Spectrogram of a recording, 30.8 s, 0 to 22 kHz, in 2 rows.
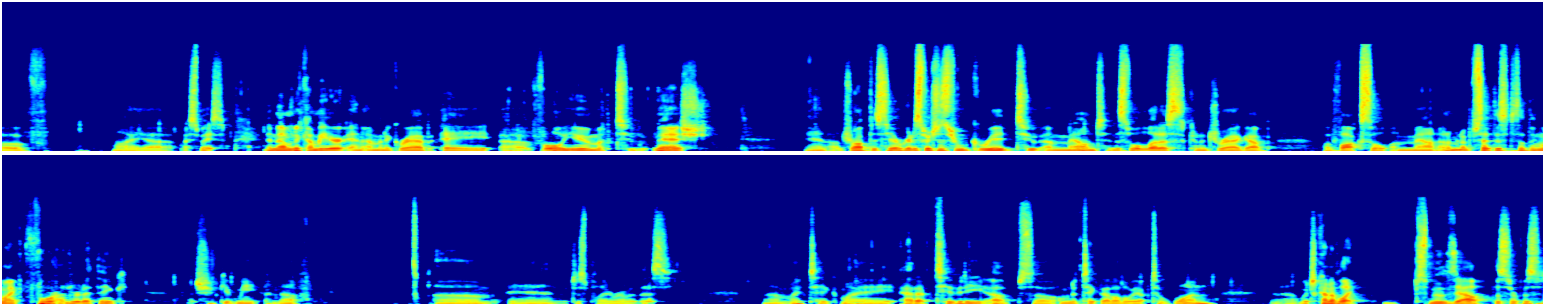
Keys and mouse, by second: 1.3 middle click, 1.7 middle click, 1.9 middle click, 2.3 middle click, 2.8 shift+a, 6.4 Down, 8.4 click, 9.4-10.2 drag, 10.7 click, 11.2 click, 12.9 click, 14.1-16.0 drag, 15.8 KP_0, 16.8 click, 17.2 shift+click, 17.7 middle click, 18.0 middle click, 18.2 shift+click, 18.8 middle click, 19.6-21.6 drag, 23.1 shift+click, 24.1 click, 25.2 click, 26.5 drag, 27.2 middle click, 27.4 click, 27.6 click, 27.8 middle click, 27.9 middle click, 27.9 right click, 28.4 middle click.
